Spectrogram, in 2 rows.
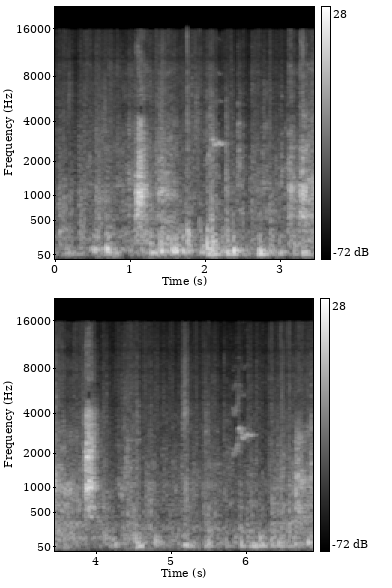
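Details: Jun, a 72-day-old Akita puppy, busy and restless indoors before bedtime, gives brief high whines and a few sharp yelps among scuffling, panting and knocking sounds.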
